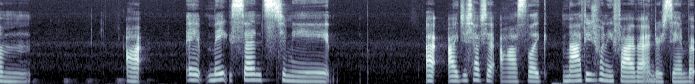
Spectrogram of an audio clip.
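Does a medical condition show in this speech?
No.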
